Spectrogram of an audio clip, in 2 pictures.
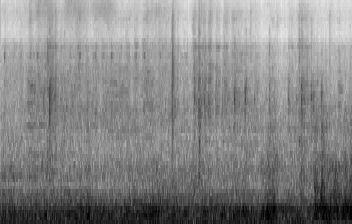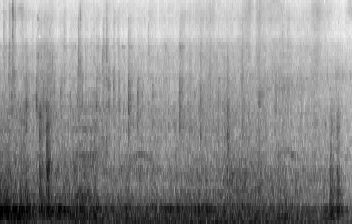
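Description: Running noise inside a moving passenger train carriage: a steady low rumble with scattered faint clicks and knocks, a little louder about halfway through.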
